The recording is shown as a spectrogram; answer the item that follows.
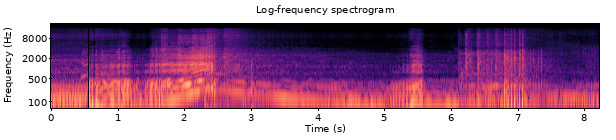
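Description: Turbocharged Mazda RX-7 engine being revved in the open air. One rev climbs for about two seconds and then falls back toward idle, followed by two short blips of the throttle near the middle and near the end.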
